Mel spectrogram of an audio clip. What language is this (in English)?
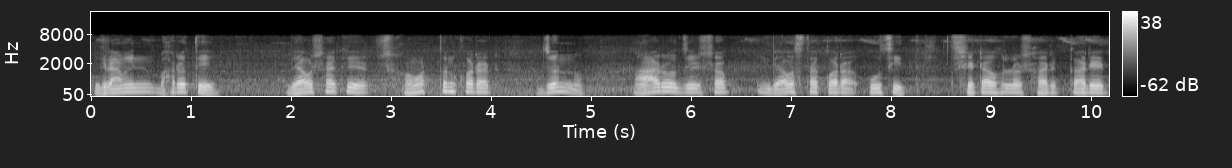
Bangla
